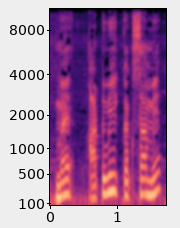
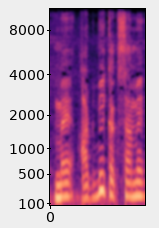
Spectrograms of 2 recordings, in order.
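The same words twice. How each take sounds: The two takes are said the same way.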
